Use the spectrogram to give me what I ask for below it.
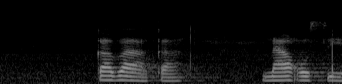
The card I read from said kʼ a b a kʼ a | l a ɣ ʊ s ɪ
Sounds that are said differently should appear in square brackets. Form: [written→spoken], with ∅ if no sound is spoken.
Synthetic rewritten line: kʼ a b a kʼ a | l a ɣ ʊ s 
